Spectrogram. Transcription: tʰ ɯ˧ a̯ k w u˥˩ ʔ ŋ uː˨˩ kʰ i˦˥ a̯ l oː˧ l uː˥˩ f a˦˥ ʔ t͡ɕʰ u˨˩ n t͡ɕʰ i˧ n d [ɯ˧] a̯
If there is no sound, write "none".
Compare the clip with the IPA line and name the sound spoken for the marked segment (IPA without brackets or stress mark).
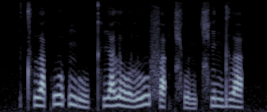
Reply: ɯ˧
